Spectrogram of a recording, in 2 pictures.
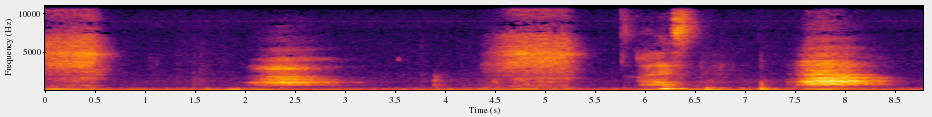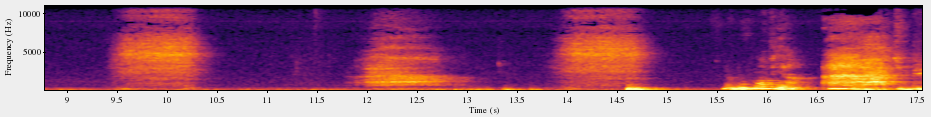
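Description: A woman's deep, audible exercise breathing: seven slow breaths in and out, one about every two and a half seconds, paced with a stretch. A short low thump comes near the end.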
